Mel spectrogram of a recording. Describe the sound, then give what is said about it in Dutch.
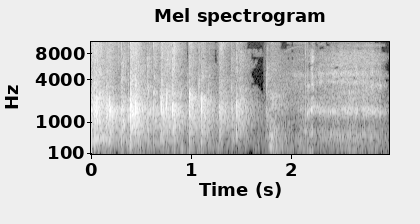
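A church audience breaks into applause for God, a dense patter of many hands clapping that is loudest at first and then thins into a softer, steady wash of scattered claps. “Zullen we God daar eens een applaus voor geven?”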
